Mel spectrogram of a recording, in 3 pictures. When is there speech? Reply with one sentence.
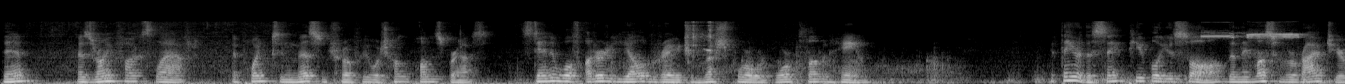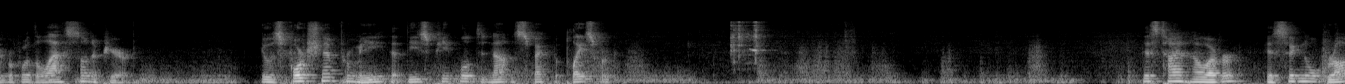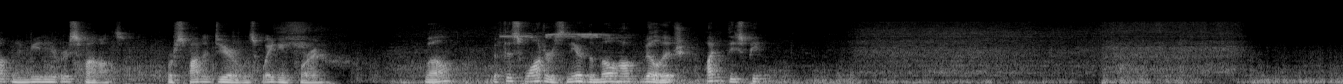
You can hear the speech from 0.0 to 8.8 s, from 10.5 to 14.8 s, from 16.1 to 19.6 s, from 24.9 to 30.2 s and from 31.1 to 34.5 s.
